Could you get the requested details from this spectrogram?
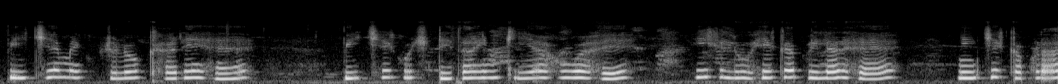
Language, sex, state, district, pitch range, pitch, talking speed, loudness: Hindi, female, Bihar, Supaul, 290-315 Hz, 305 Hz, 100 wpm, -15 LUFS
